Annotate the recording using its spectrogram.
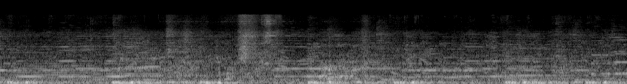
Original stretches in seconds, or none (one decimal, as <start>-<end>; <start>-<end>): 0.0-1.6; 2.7-3.2; 3.7-6.3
